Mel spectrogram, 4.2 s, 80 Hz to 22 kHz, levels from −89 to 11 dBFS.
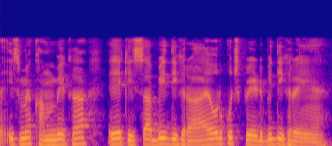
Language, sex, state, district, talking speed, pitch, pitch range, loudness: Hindi, male, Uttar Pradesh, Shamli, 230 wpm, 135 Hz, 125-150 Hz, -14 LUFS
